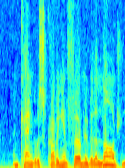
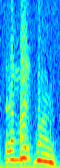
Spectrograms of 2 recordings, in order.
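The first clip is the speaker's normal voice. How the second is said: very high, slow squeaky protest; insist, stressing not; loudly; much slower than usual. Acted. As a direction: Piglet protesting. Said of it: "said Piglet loudly".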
